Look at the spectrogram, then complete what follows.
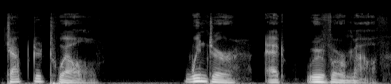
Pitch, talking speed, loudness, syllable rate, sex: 100 Hz, 60 wpm, -18 LUFS, 3.9 syllables/s, male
